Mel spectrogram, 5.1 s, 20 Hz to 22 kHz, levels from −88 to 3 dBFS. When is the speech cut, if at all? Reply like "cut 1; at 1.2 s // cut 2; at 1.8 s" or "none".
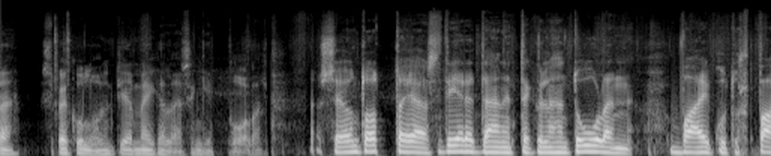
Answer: none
